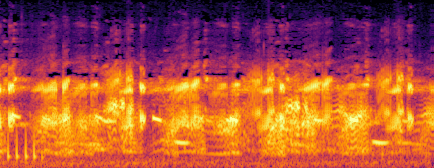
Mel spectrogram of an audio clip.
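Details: Crowded frog croaking opens with a quick run of rapid pulses, then settles into a continuous mesh of short croaks and thin rising notes from numerous callers.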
